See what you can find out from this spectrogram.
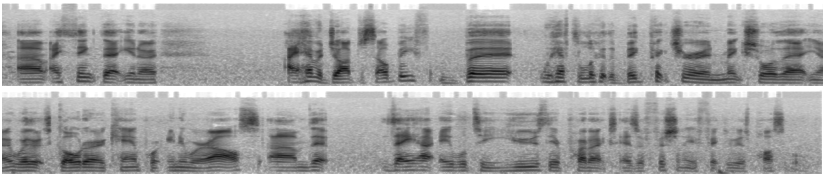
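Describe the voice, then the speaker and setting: A medium-pitched man with a New Zealand accent, talking very fast with fairly even intonation over noticeable background noise. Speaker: professional chef. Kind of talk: interview.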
